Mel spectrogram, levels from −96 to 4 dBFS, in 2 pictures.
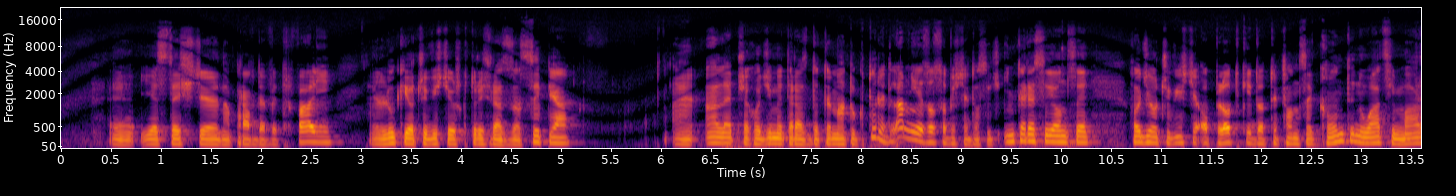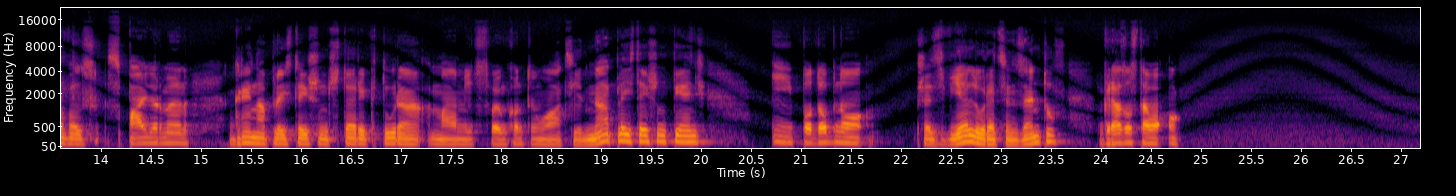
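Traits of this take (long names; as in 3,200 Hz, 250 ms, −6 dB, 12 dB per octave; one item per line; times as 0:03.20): a quantiser's noise floor 12 bits, dither none
phaser sweep stages 8, 0.32 Hz, lowest notch 230–1,600 Hz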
